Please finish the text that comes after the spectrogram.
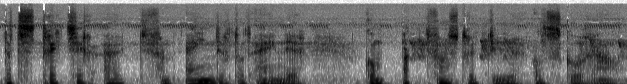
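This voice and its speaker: An actor playing a grave narrator of a jungle thriller radio drama, speaking in clipped, deliberate phrases. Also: male voice, a bass voice, very animated, background noise, full character voice. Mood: grave, suspenseful.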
